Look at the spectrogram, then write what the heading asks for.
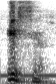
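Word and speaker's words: עזר: palabra ayuda significa en se pronuncia eser en hebreo ayudador ayuda idónea socorrer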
